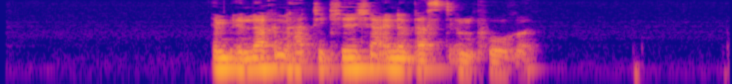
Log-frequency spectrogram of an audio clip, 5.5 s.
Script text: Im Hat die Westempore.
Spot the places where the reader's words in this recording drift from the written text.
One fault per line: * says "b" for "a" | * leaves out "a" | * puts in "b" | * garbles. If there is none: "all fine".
* puts in "Inneren"
* puts in "Kirche eine"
